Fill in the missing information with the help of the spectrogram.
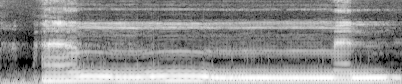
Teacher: mim bertasydid itu harus ditahan 3 harokat.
